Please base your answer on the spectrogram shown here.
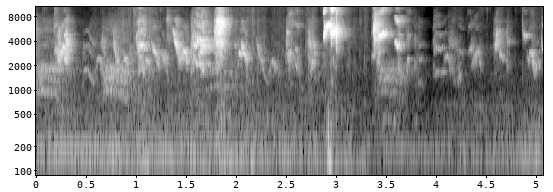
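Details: Albino and Fisher's lovebirds in an aviary with budgie parrots at feeding time give rapid high chirps and a few harsher squawks, bunched into short busy bursts with brief pauses.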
